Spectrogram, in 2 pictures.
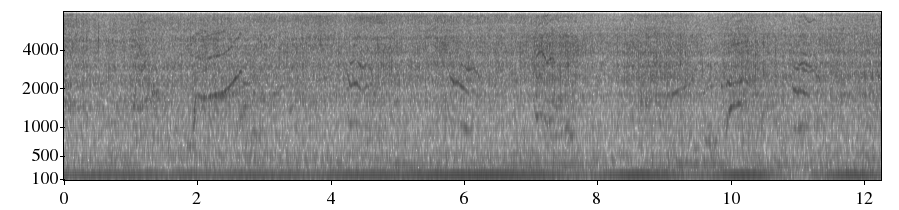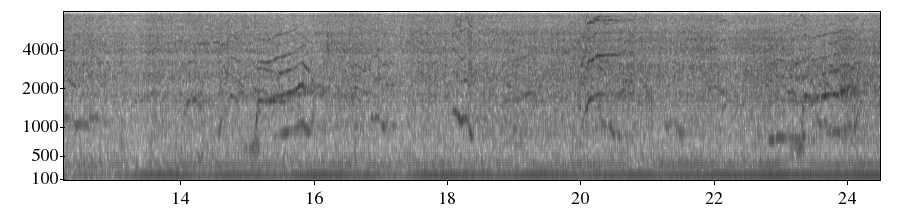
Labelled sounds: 1.0	3.5	killer whale, offshore, 0.36 to 5.9 kHz
4.2	4.8	killer whale, offshore, 0.68 to 3.3 kHz
5.7	6.5	killer whale, offshore, 0.80 to 3.4 kHz
6.9	7.8	killer whale, offshore, 0.70 to 5.5 kHz
8.6	9.5	killer whale, offshore, 1.3 to 3.0 kHz
9.8	10.4	killer whale, offshore, 0.84 to 3.5 kHz
10.7	11.4	killer whale, offshore, 0.80 to 4.3 kHz
12.0	16.1	killer whale, offshore, 0.52 to 6.3 kHz
17.9	19.5	killer whale, offshore, 0.66 to 8.0 kHz
19.9	20.9	killer whale, offshore, 0.73 to 7.6 kHz
21.2	22.3	killer whale, offshore, 0.75 to 4.3 kHz
22.7	24.4	killer whale, offshore, 0.55 to 5.8 kHz

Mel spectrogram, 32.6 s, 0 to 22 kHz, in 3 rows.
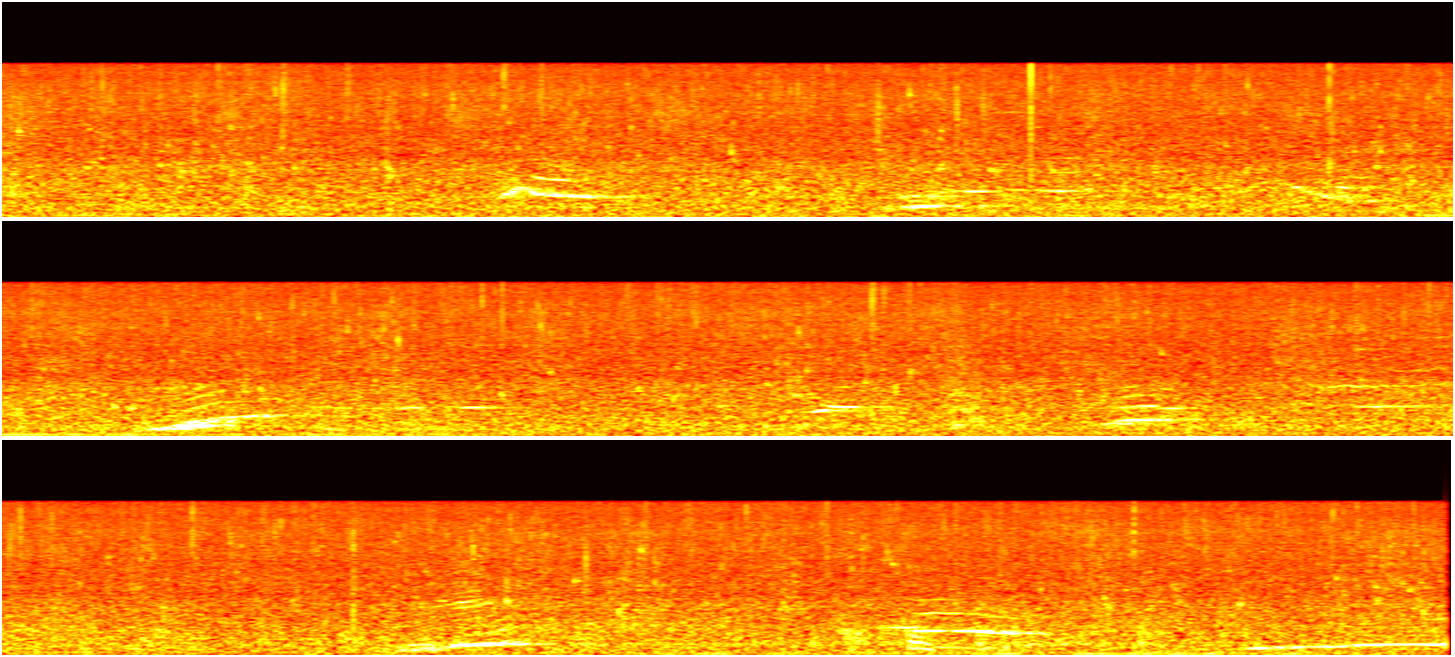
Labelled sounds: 20.7	21.2	humpback whale, 0.78 to 0.94 kHz
25.1	25.5	humpback whale, 0.78 to 1.1 kHz

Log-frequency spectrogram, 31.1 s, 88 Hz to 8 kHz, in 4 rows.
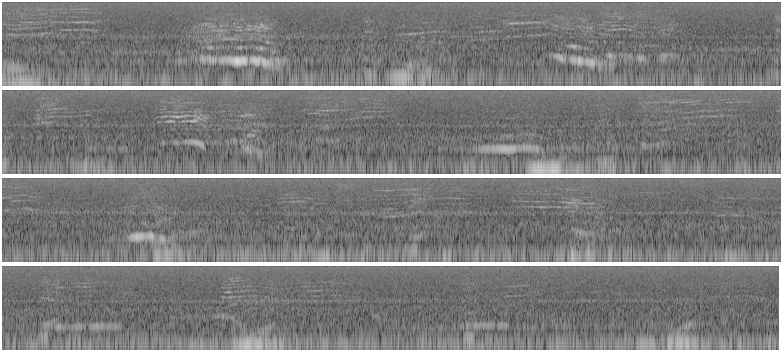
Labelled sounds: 0.0	1.0	humpback whale, 1.5 to 5.6 kHz
2.2	2.9	humpback whale, 0.80 to 2.3 kHz
4.0	6.4	humpback whale, 0.96 to 2.8 kHz
8.1	9.9	humpback whale, 1.2 to 2.9 kHz
10.9	11.7	humpback whale, 1.6 to 5.1 kHz
14.3	15.3	humpback whale, 1.6 to 4.9 kHz
15.7	16.0	humpback whale, 1.4 to 2.4 kHz
18.3	18.7	humpback whale, 2.1 to 2.9 kHz
19.3	20.4	humpback whale, 0.96 to 4.6 kHz
20.7	21.5	humpback whale, 1.6 to 4.5 kHz
22.7	23.0	humpback whale, 2.5 to 2.8 kHz
24.1	24.5	humpback whale, 2.5 to 3.4 kHz
25.5	26.8	humpback whale, 1.4 to 4.3 kHz
28.4	28.7	humpback whale, 1.5 to 2.9 kHz

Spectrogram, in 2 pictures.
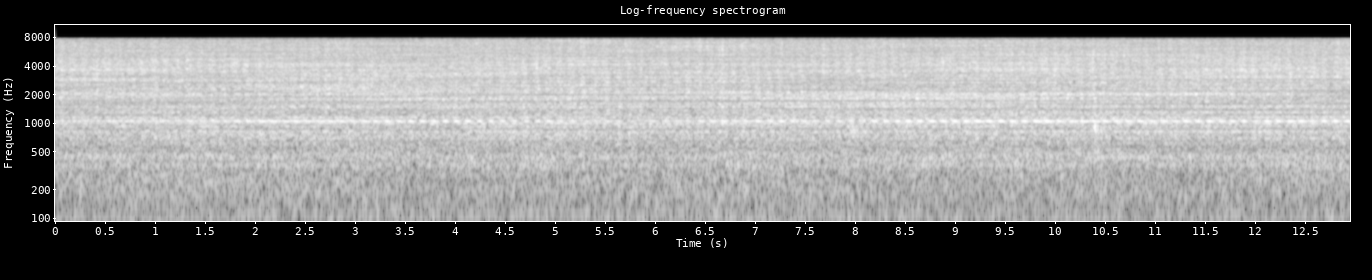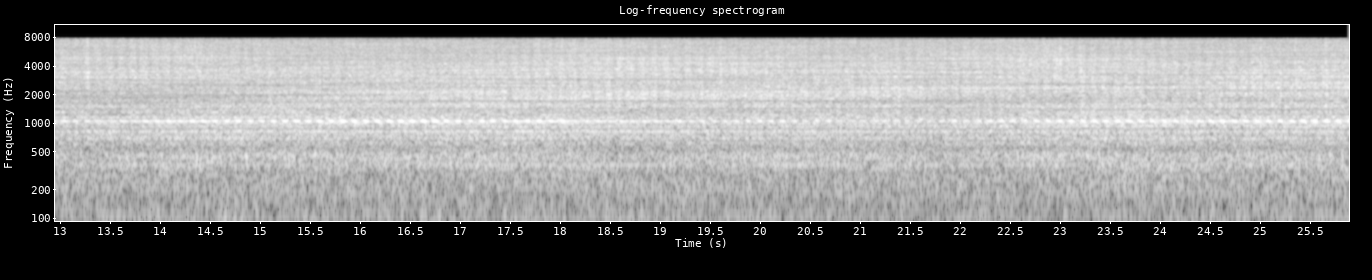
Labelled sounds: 0.2	0.5	vessel noise, 3.2 to 3.5 kHz
9.0	9.4	vessel noise, 3.6 to 5.7 kHz

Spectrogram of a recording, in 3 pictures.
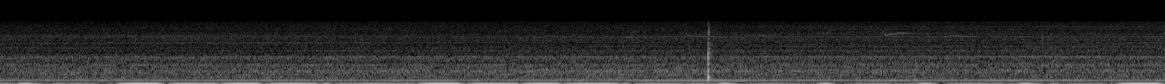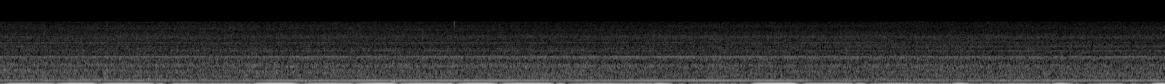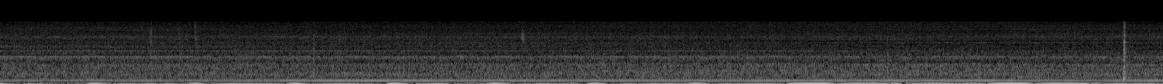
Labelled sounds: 6.2	7.7	killer whale, southern resident, J pod, whistle, 3.3 to 4.2 kHz
8.1	9.8	killer whale, southern resident, J pod, whistle, 3.3 to 5.0 kHz

